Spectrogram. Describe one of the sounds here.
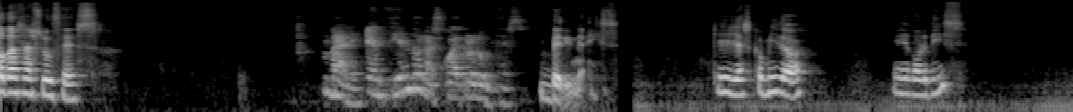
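A young woman talks close by in a soft, casual voice.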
